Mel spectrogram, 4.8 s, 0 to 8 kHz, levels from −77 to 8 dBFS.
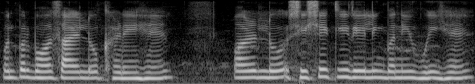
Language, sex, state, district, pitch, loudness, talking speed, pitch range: Hindi, female, Uttar Pradesh, Lucknow, 230 Hz, -16 LUFS, 175 wpm, 215-235 Hz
